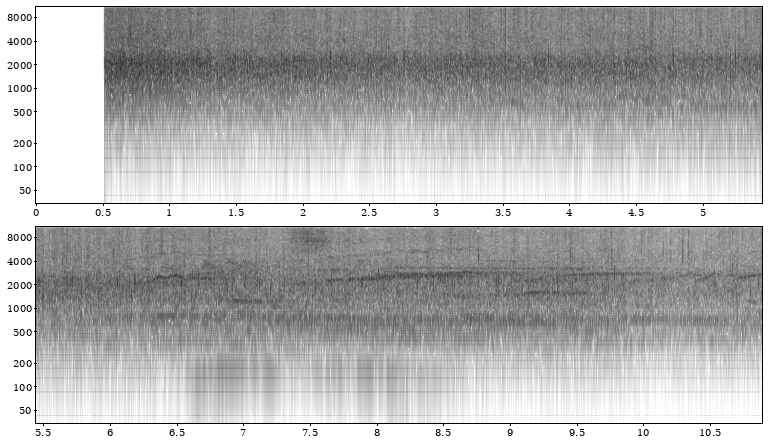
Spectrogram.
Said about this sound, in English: A crowd booed a Ukrainian tennis player at the French Open yesterday after she refused to shake her Belarusian opponent's hand.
